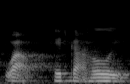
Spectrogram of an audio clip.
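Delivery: ordinary talk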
